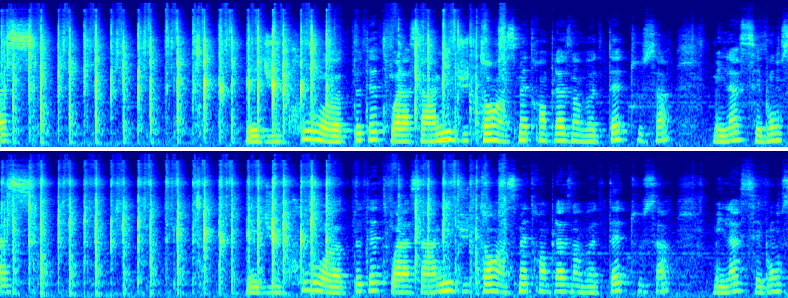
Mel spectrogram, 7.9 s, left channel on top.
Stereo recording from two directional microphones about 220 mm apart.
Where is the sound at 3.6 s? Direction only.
45° left (ahead or behind).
